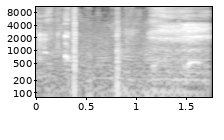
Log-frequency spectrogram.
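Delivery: laugh. Real, not acted. Laughing at scam comment.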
